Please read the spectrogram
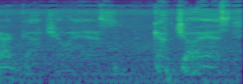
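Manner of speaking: soft, voiceless victory whisper; whispered gloat. Retold or imitated. Storyteller gloating at his beaten buddy, whispering. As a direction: savour the win under your breath. Quiet gloating after winning the exchange.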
